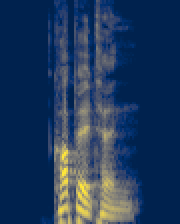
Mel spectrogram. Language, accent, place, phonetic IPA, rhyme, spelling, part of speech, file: German, Germany, Berlin, [ˈkɔpl̩tn̩], -ɔpl̩tn̩, koppelten, verb, De-koppelten.ogg
- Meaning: inflection of koppeln: 1. first/third-person plural preterite 2. first/third-person plural subjunctive II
